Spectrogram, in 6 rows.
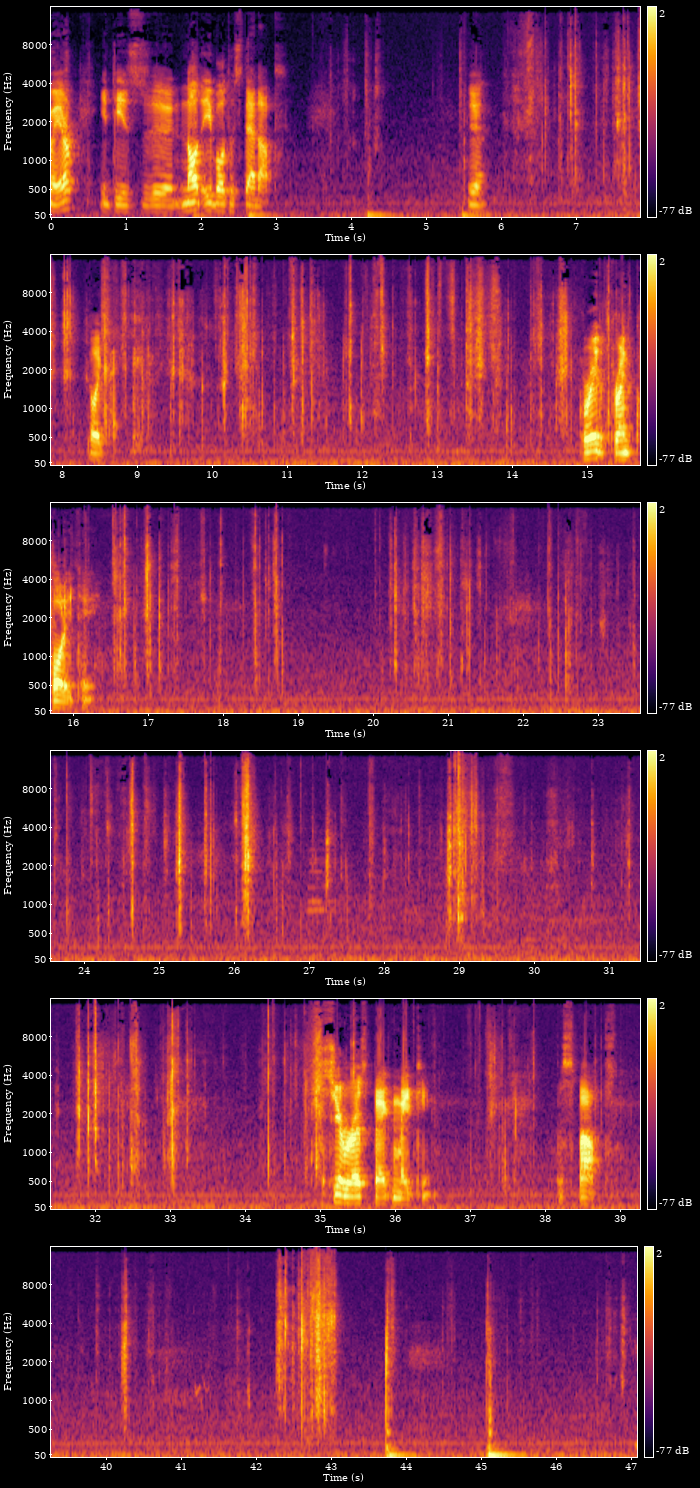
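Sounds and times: foil pouch crinkling: 0:06.1 - 0:18.8, 0:34.2 - 0:35.6, 0:41.6 - 0:43.2.

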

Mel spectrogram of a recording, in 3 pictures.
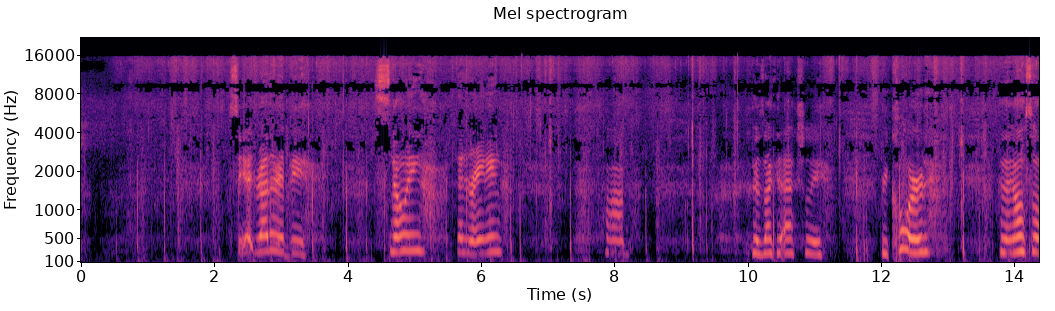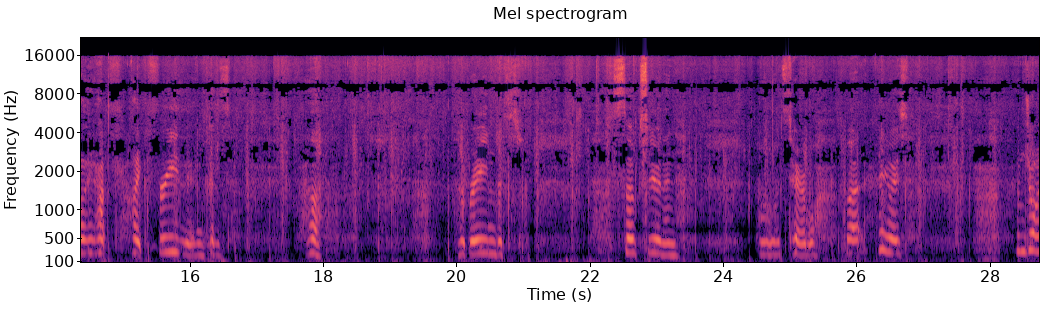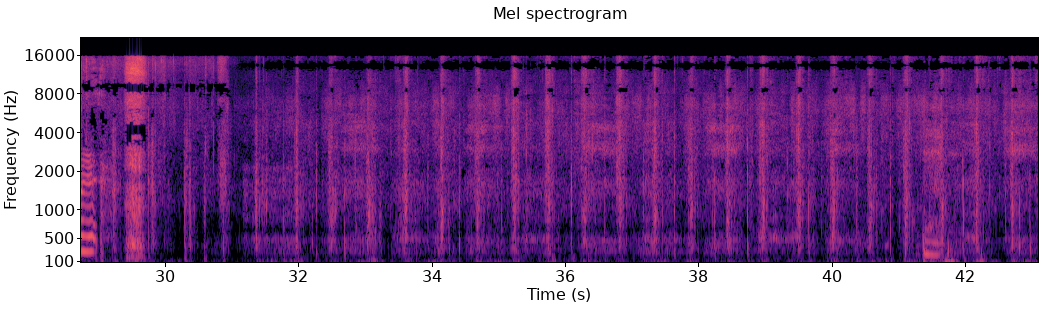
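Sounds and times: footsteps on snow: 0:00.0 - 0:43.0.

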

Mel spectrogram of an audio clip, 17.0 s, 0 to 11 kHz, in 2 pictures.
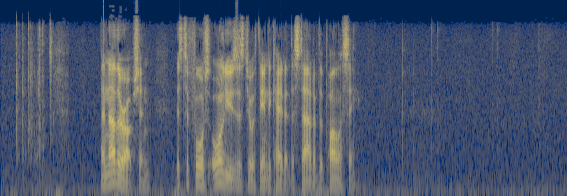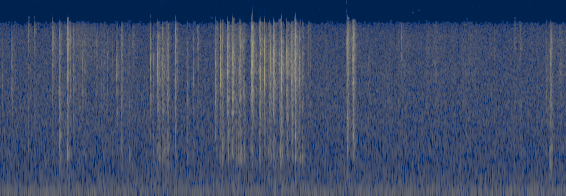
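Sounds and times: faint typing on a keyboard: 0:00.2 - 0:01.0, 0:06.0 - 0:06.7, 0:07.3 - 0:15.1, 0:15.8 - 0:17.0.

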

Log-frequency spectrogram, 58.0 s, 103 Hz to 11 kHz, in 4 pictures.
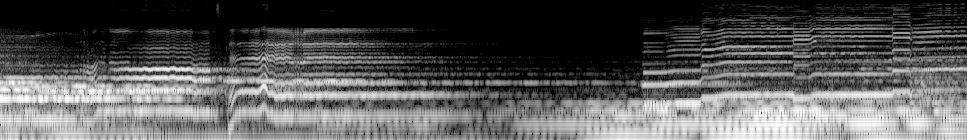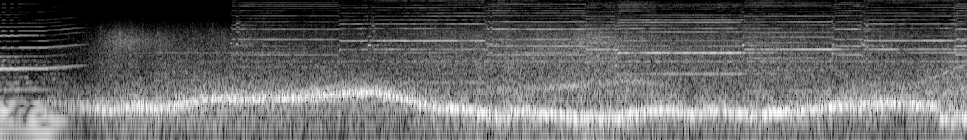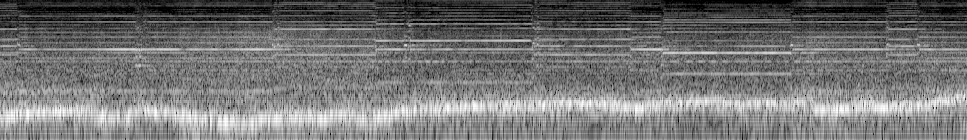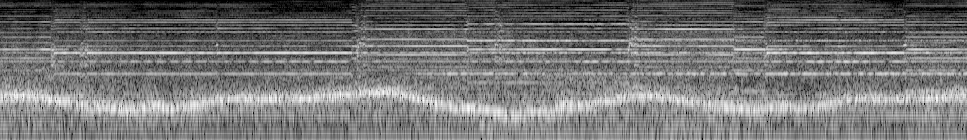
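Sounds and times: bagpipe music: 0:00.0 - 0:01.3, 0:08.6 - 0:16.0, 0:18.0 - 0:58.0.

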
